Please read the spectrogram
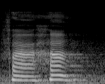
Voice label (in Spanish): "ala", mazahua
